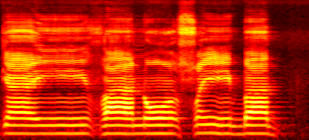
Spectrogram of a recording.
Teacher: صاد کو پر پڑھیں گے، با زبر کو تا کے ساتھ ملا دیں گے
